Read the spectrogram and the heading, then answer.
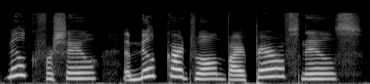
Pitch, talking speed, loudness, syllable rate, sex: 285 Hz, 195 wpm, -18 LUFS, 3.6 syllables/s, female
